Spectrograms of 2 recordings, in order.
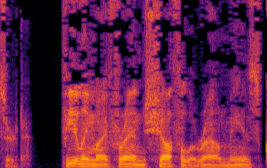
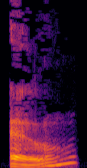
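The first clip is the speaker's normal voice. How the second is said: feigned curiosity; 5 semitones higher than usual. A narrator's reading. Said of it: "his feigned curiosity".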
